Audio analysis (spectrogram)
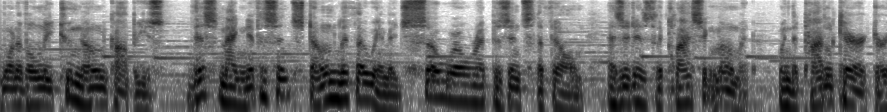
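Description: A middle-aged man presenting an auction in scripted narration, measured and enthusiastic. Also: fairly low pitch. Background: soft music.

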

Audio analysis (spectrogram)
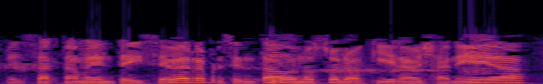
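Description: A man's voice: fairly high pitch, fairly even intonation, a little fast, lo-fi sound, noisy background. A man with a Rioplatense Argentine accent, interviewing conversationally as a radio host.

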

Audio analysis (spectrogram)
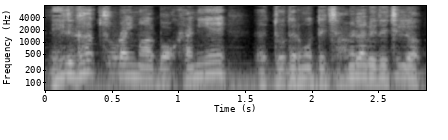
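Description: A man's voice: medium pitch, close to an everyday voice. A man voicing a pompous, bullying police inspector in a cartoon, blustering and self-satisfied with a Bengali accent. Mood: bullying, accusing. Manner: blustering, self-satisfied, hectoring, halting repeats. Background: music.

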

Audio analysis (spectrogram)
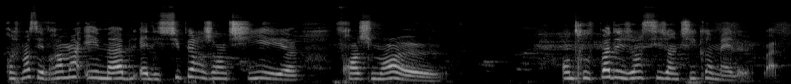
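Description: A woman's voice: high voice, normal speed, a little hiss or hum. Young girl rambling behind a phone. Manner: hesitant, many fillers. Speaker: camera operator. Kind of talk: casual home video chat. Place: small home living room. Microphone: phone camera held by speaker.

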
